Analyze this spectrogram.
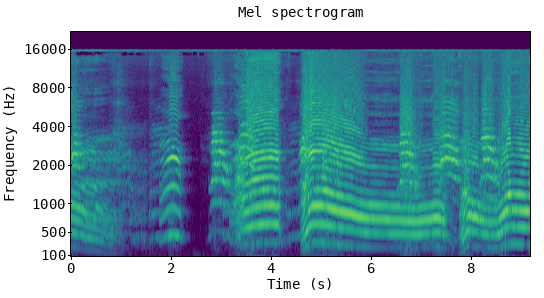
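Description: A husky howls in long, wavering, tuneful notes that slide up and down between short breaks.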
